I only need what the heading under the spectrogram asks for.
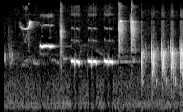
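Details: Hill blue flycatcher song used as a training recording for caged songbirds: thin high whistles and a sustained, slightly wavering whistled tone, broken by short sharp chips, ending in a quick series of bright, buzzy notes.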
